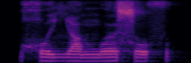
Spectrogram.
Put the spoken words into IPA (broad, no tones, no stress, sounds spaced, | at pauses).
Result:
χʷ e ʎ ɑ ŋʷ œ s o θ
